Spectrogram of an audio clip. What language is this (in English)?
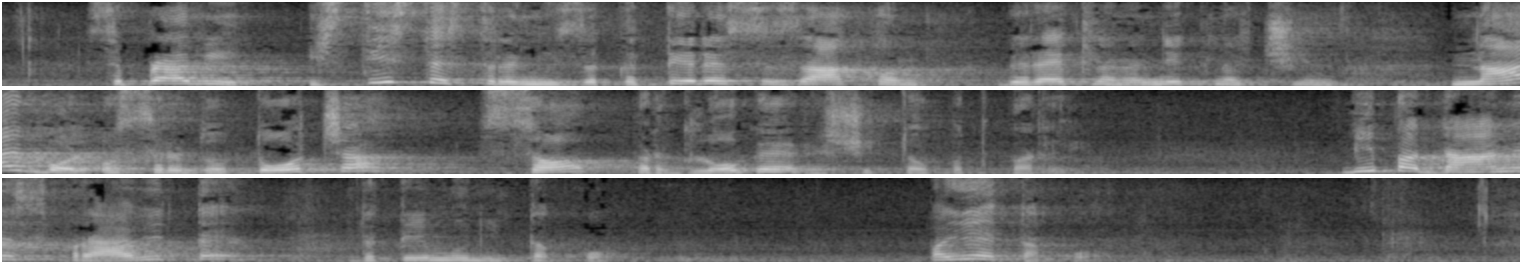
Slovenian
